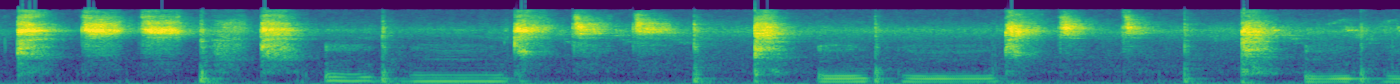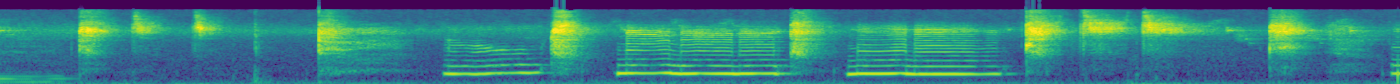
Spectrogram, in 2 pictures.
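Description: Vocal beatboxing by one person: a fast run of mouth-made clicks, snare and hissy hi-hat strokes, broken up by short deep bass notes. From about two-thirds of the way in, a higher buzzing pitched tone is held between the percussive hits.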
